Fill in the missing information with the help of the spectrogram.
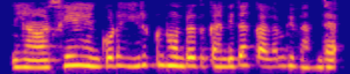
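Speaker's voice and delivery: ordinary delivery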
